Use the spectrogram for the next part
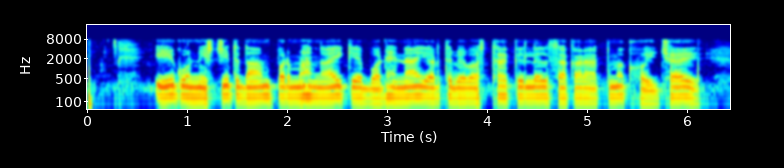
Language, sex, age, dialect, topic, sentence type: Magahi, male, 25-30, Western, banking, statement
